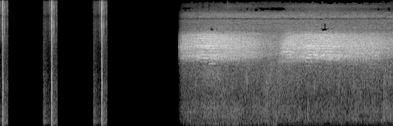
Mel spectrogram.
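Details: Three sharp clicks, then a very loud, high-pitched cicada buzz droning steadily, fading briefly and swelling again in two long pulses, at the start of a hike at Mistico Hanging Bridges Park, La Fortuna, Costa Rica.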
